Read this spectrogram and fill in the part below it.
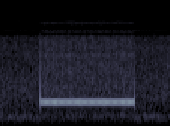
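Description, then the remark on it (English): A single steady telephone tone sounds for just over a second as a call is transferred to another phone, clear and even in pitch, then cuts off abruptly, leaving only faint line hiss with no one speaking. “That's Terry transferring the call.”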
